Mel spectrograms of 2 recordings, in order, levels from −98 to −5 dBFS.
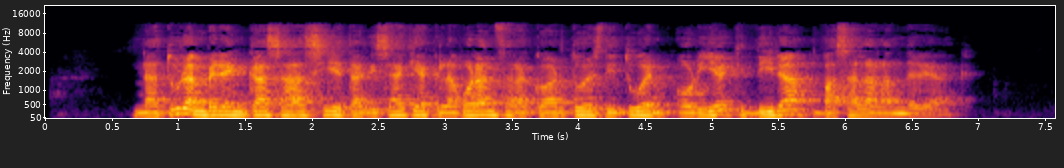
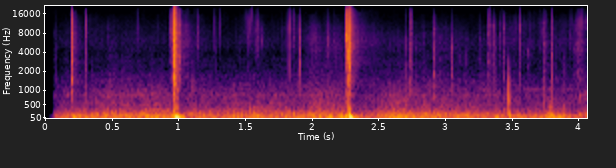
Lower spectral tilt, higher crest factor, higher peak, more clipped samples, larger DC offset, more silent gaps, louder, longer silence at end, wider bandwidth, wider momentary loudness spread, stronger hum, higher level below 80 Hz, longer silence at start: first, -6 dB/octave vs -3 dB/octave; second, 22 dB vs 28 dB; about the same, -2 dBFS vs -2 dBFS; neither; neither; neither; first, -22 LUFS vs -29 LUFS; first, 0.75 s vs 0 s; second, 11.5 kHz vs over 20 kHz; second, 8 LU vs 16 LU; neither; second, -58 dBFS vs -32 dBFS; first, 0.65 s vs 0.05 s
